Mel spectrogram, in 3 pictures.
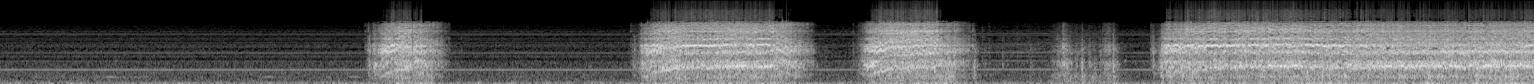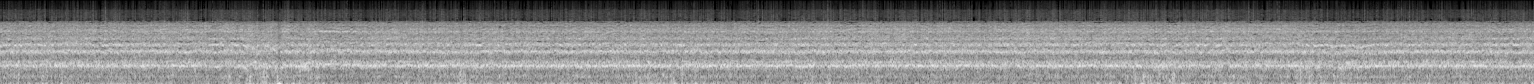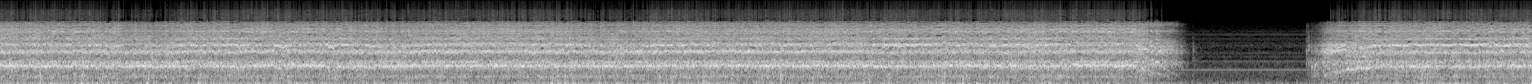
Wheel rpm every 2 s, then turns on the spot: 0, 20, 10, 130, 80, 30, 200, 220, 230, 230, 230, 230, 230, 230, 220, 230, 230, 230, 220, 230, 220, 40, 200.
none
